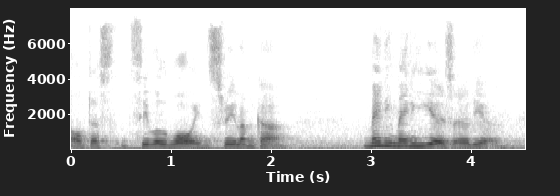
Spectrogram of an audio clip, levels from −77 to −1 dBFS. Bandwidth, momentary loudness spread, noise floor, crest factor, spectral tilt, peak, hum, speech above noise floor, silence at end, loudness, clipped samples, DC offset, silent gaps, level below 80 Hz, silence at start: 7.6 kHz; 17 LU; -49 dBFS; 16 dB; -8 dB/octave; -14 dBFS; none; 20 dB; 0 s; -29 LUFS; under 0.1%; under 0.1%; none; -48 dBFS; 0 s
